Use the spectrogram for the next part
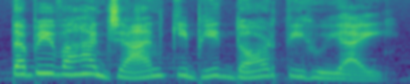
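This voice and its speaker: A woman narrating a cartoon story in a steady, plain storytelling voice. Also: mid-range voice, normal speed, faint music behind.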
